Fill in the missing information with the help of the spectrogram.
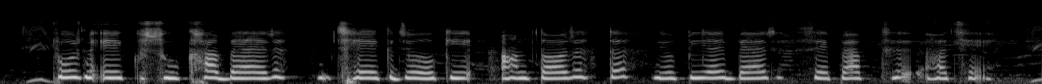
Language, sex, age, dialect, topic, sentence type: Magahi, female, 18-24, Northeastern/Surjapuri, agriculture, statement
